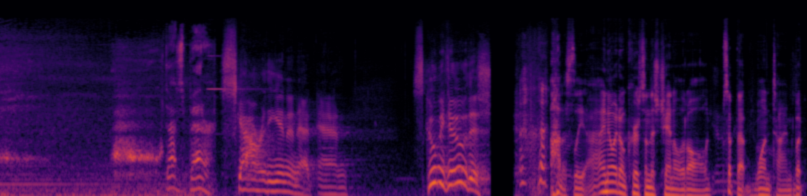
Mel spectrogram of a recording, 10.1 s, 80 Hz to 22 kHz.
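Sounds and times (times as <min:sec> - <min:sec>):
steam hissing: 0:00.0 - 0:02.7.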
